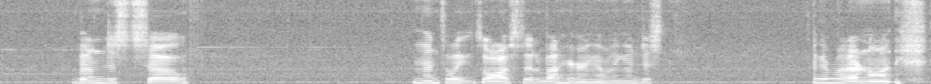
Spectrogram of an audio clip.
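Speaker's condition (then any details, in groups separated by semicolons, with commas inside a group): Cerebral palsy; hands affected, shaking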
